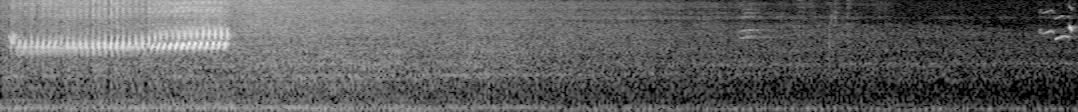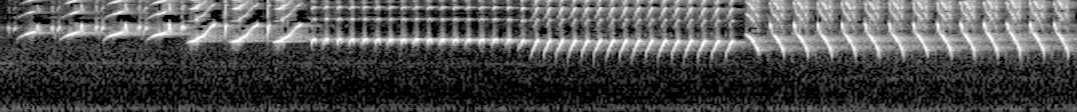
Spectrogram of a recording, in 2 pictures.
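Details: Canary training song for young birds: a short buzzy note, a quiet pause, then quick upswept chirps building into sharp, rapid rolling trills.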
